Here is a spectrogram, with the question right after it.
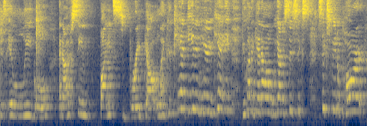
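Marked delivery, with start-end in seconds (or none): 3.4-7.3 high, half-shouted mock scolding; mock scolding order. Restaurant worker scolding customers who eat inside. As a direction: bark the rules at the diners.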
